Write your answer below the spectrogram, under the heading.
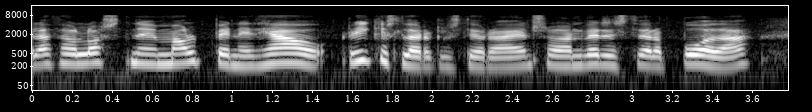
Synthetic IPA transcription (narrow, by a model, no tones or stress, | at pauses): laθawlɔst̪nʏmːaːwlpɛnɪðçawriːcɪst̪aɾœklʏsjowɾaɪnsɔhanːvɛɾðɪst̪vɛːɾapɔːða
